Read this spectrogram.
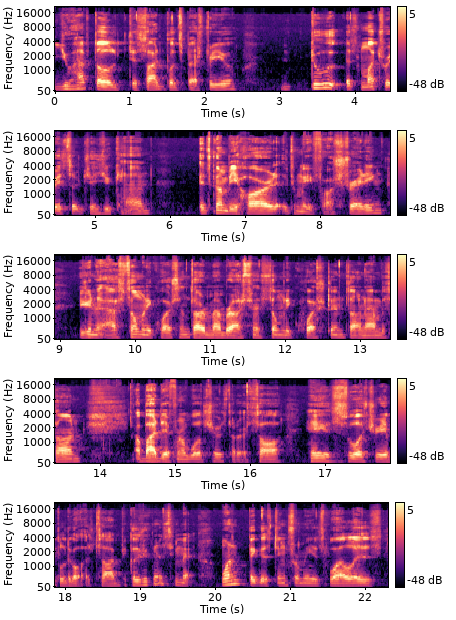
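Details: Woman with Friedreich's ataxia who uses an electric wheelchair; speech not described; ataxic dysarthria (Friedreich's ataxia).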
